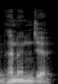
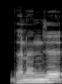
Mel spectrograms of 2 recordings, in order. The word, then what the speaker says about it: धनंजय: एक नाम है धनंजय यहां पर देखिए फिर से ञ यूज कर रहे हैं क्यों क्योंकि अनुस्वार बिंदु के बाद क्या है ज है ज और उस वर्ग का अनुनासिक क्या है च छ ज झ ञ तो हम ञ इसको यूज करेंगे अनुस्वार की जगह तो धन को हम ऐसे भी लिख सकते हैं धनंजय ञ यूज करके यही चीज हमने करी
